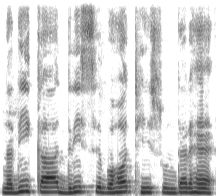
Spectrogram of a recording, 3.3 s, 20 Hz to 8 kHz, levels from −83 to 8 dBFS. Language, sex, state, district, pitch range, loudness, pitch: Hindi, male, Jharkhand, Deoghar, 180-200 Hz, -14 LUFS, 185 Hz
